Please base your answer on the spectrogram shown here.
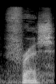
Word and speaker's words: Fresche: up on the Internet fresh has a very unique spelling its F our e.s CH e it's spelled like that because it reflects the original French spelling of the word fresh and so because we're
